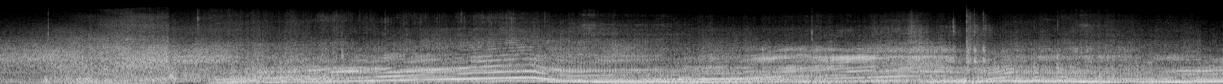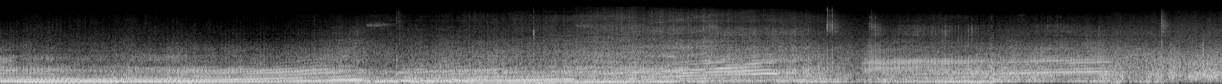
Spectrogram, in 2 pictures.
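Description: Modified car engines revving hard as several cars accelerate away one after another, the engine note climbing and dropping back again and again with the gear changes and overlapping as cars pass.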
